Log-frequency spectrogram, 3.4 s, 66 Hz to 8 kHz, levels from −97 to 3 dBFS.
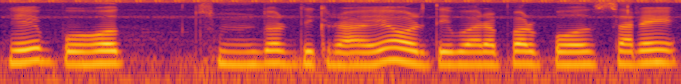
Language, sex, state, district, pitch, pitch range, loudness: Hindi, female, Odisha, Malkangiri, 215 Hz, 210-225 Hz, -15 LUFS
